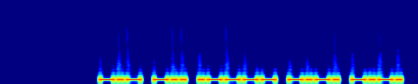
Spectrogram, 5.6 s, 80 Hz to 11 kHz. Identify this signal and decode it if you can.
Morse code, heard as a keyed tone, about 20 wpm, 700 Hz. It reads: KD1CC
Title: Speed Racing - USA Call Signs 17wpm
